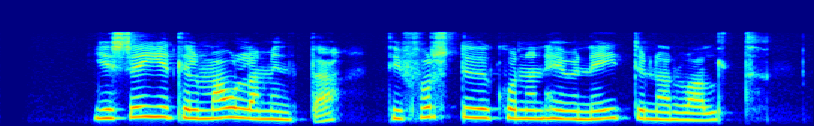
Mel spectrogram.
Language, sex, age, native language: Icelandic, female, 11, Icelandic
